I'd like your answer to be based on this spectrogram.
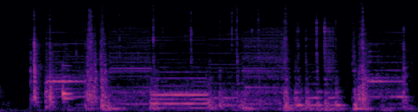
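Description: A computerized embroidery machine stitches a quilting stitch in a series of mechanical bursts, whirring and pausing with rapid rhythmic needle clatter, close and clear with no talking.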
